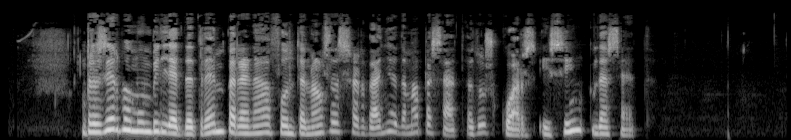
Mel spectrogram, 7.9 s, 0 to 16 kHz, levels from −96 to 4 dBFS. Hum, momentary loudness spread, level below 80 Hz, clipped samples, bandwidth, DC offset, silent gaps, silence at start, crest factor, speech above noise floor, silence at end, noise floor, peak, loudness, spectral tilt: none; 12 LU; -72 dBFS; under 0.1%; 11.5 kHz; under 0.1%; none; 0.8 s; 22 dB; 55 dB; 1.6 s; -77 dBFS; 0 dBFS; -21 LUFS; -4 dB/octave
